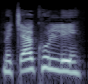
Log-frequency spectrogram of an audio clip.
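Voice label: "machiakul" ergative, Archi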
